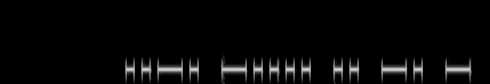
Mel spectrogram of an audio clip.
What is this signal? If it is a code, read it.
Morse code, heard as a keyed tone, about 15 wpm, 700 Hz. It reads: F6INT
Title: DXCC-100 Call Signs - 5 Characters - 15wpm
